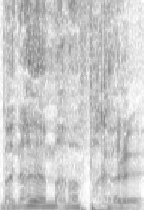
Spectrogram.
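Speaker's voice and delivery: put-on Japanese accent. Imagining a dubbed version, saying the line in a hilariously fake japanese accent. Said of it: "hilariously fake pseudo-Japanese English accent".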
